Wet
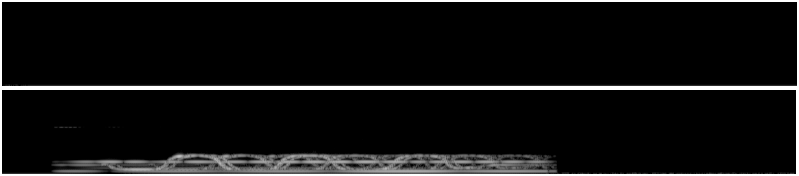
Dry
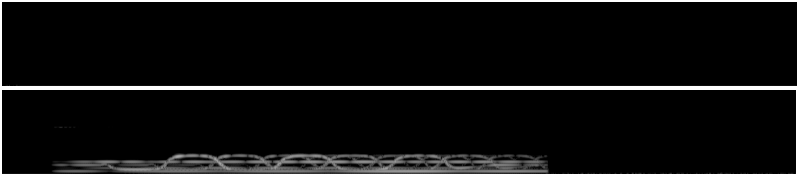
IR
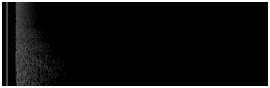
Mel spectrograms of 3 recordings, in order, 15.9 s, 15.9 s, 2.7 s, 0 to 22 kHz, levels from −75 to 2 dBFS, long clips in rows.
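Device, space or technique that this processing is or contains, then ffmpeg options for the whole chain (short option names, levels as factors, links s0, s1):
slapback doubling: -filter_complex "[0:a]asplit=3[s0][s1][s2];[s1]adelay=19,volume=0.531[s3];[s2]adelay=90,volume=0.447[s4];[s0][s3][s4]amix=inputs=3:normalize=0,volume=1.58"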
